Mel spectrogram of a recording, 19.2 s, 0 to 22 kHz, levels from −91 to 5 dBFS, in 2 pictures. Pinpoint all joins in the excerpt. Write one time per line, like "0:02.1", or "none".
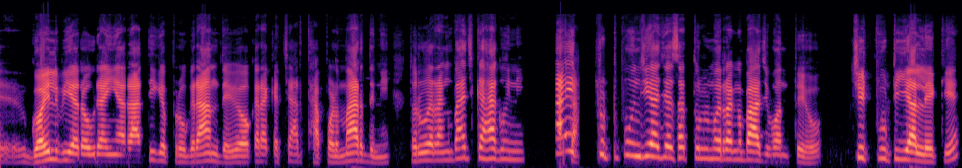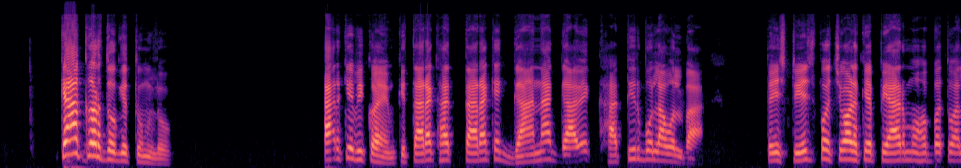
0:05.8
0:12.9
